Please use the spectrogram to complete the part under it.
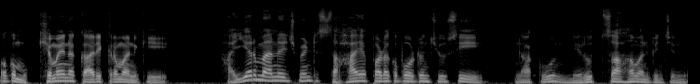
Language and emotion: Telugu, sad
